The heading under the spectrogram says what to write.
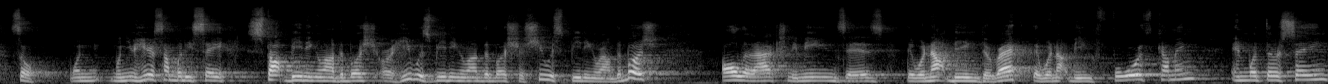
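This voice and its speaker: A man speaks in a high voice with an animated tone and ordinary pitch variation. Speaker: English teacher. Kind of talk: tutorial. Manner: fast.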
